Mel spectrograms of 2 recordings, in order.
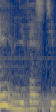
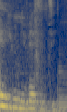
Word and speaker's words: university: Bien que ça commence avec une voyelle, la prononciation nous donne un son consonne. Alors on met a university, non an university.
